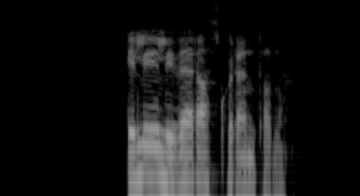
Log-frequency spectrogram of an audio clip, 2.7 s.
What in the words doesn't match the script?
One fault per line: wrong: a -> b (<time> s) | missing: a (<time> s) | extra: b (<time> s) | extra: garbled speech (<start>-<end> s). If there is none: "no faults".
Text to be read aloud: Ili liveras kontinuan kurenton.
missing: kontinuan (1.7 s)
